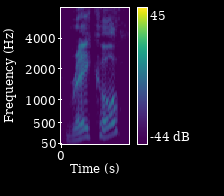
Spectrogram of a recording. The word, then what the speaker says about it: Reiko: Now, Ri Reiko or Reiko, I've been saying Rico all day. I just I said, "Why didn't you tell me? I've been saying your name wrong all day.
